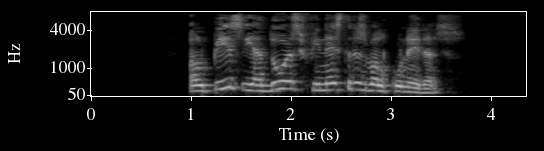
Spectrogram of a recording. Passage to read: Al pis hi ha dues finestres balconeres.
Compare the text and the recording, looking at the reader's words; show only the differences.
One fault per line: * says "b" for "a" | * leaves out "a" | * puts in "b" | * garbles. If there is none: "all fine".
all fine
